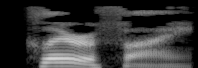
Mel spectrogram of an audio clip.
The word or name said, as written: clarify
